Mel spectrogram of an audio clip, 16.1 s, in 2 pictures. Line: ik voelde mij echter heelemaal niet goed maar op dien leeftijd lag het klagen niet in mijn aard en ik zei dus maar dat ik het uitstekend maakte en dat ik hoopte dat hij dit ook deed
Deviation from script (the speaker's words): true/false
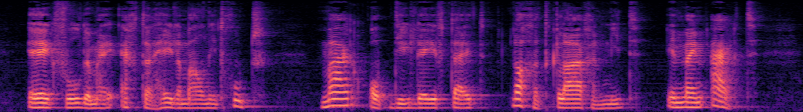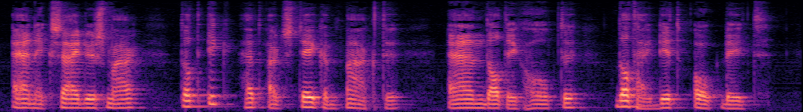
false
